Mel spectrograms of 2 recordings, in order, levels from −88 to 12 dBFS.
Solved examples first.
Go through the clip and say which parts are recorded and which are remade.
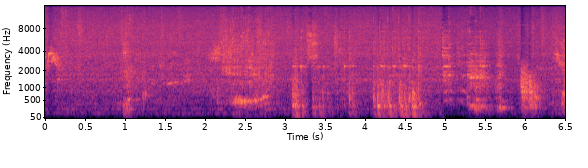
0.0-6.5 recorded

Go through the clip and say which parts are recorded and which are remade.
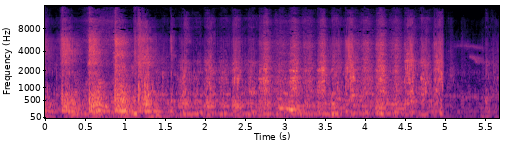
0.0-0.4 remade; 0.4-1.1 recorded; 1.1-2.7 remade; 2.7-3.5 recorded; 3.5-3.9 remade; 3.9-4.5 recorded; 4.5-5.7 remade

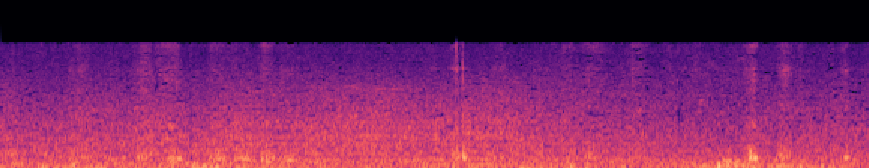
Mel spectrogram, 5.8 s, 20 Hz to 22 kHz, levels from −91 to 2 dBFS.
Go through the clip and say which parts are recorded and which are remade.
0.0-3.7 recorded; 3.7-5.0 remade; 5.0-5.8 recorded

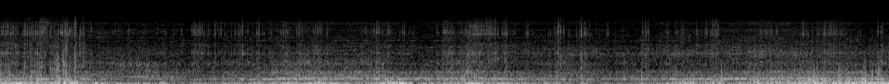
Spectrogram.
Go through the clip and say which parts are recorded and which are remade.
0.0-3.4 recorded; 3.4-4.9 remade; 4.9-8.9 recorded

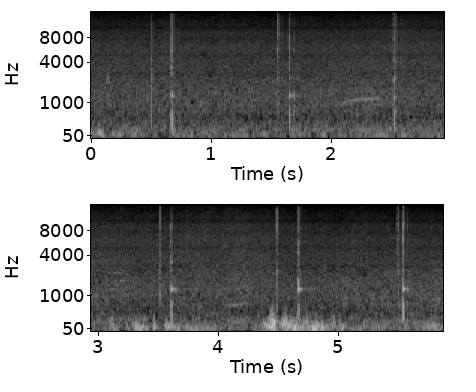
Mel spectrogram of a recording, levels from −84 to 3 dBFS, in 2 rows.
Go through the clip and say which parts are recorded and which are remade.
0.0-0.6 recorded; 0.6-1.2 remade; 1.2-2.5 recorded; 2.5-4.3 remade; 4.3-5.9 recorded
